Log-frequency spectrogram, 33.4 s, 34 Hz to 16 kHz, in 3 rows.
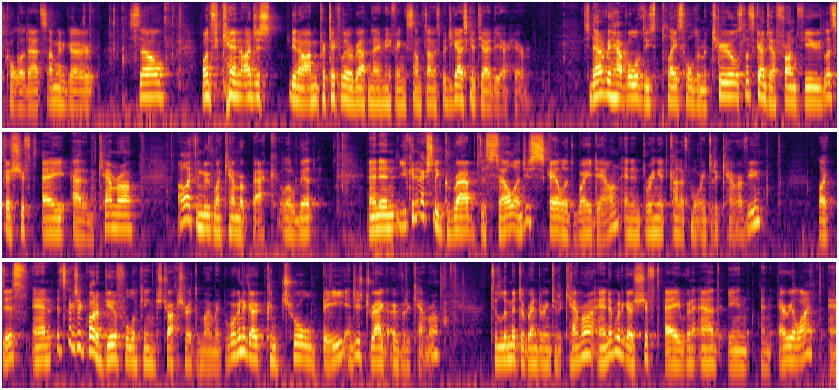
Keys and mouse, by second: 0.0 click, 0.1 middle click, 0.2-7.2 drag, 1.2 n, 1.9 l, 7.2 ctrl+l, 7.2 Tab, 7.2-8.5 middle drag, 7.2 g, 9.9 KP_1, 11.2 shift+a, 13.6 g, 15.6 KP_0, 16.8-33.3 shift+middle drag, 17.6 s, 18.9 g, 20.6 s, 26.4 ctrl+b, 30.7 shift+a, 33.0 g.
